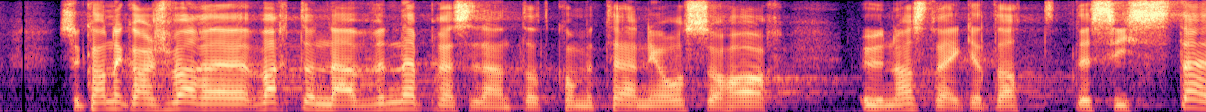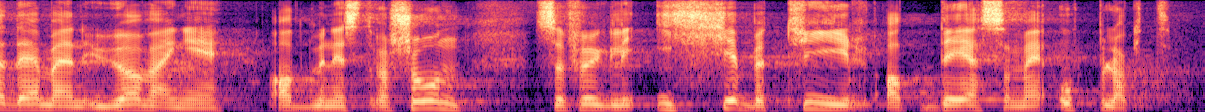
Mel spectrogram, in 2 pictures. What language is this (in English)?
Norwegian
